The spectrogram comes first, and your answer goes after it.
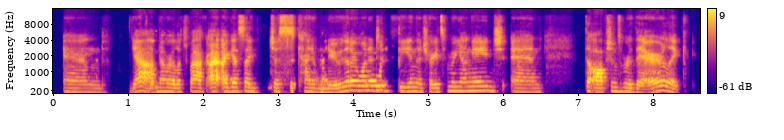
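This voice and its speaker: A woman with a Canadian accent has a normal speaking voice, fairly low in pitch, moving at a moderate pace with fairly even intonation. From western Canada, Vancouver. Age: 20s. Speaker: welder. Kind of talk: interview.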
